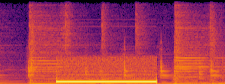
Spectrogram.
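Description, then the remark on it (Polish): A single steady telephone ringing tone, one loud, even, mid-pitched beep lasting about a second, sounding over a backdrop of music, as the Radio SK Łódź show Bal czy Szmal phones a restaurant owner. “Trzeba do niego zadzwonić, no i sprawdzić, co tam się wydarzyło złego.”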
